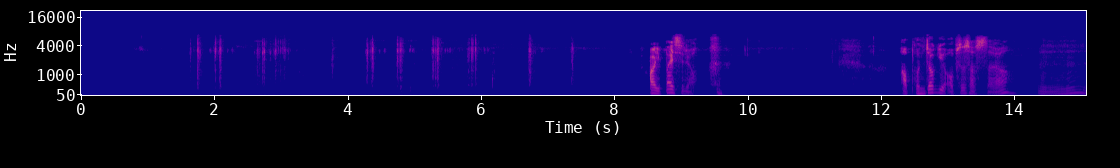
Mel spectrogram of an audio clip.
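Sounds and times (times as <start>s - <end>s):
person chewing crunchy ice: 1.6s - 3.2s, 4.2s - 7.5s.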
